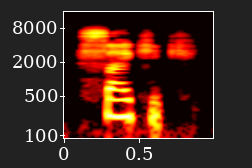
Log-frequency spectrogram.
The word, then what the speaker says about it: psychic: psychiatrist said she was suffering from paranoid deletions psychic psychic shows a psychic who was later reviewed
